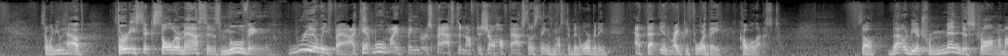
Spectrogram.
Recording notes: Live Class Lecture.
